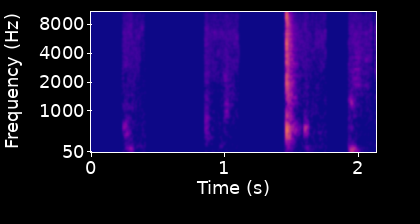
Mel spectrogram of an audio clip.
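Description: Near silence, with a few faint soft knocks and rustles of a book being handled at the lectern microphone, the loudest about one and a half seconds in.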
